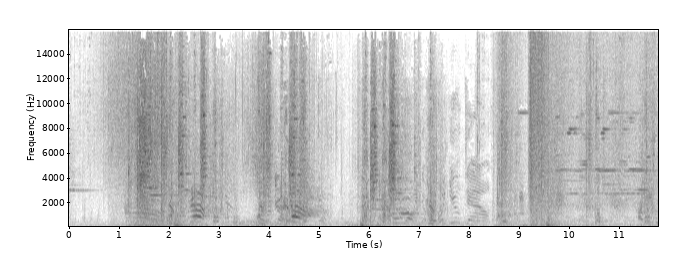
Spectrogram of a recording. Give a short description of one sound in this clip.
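A man grunts and yells in pain.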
